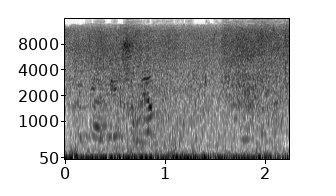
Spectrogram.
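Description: Strong wind buffets the microphone on a beach on a Thai island, a steady low roar with a hint of surf and faint voices underneath.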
